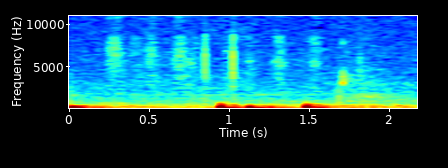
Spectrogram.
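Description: Marker writing on a whiteboard: a few short, separate strokes as letters are drawn.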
